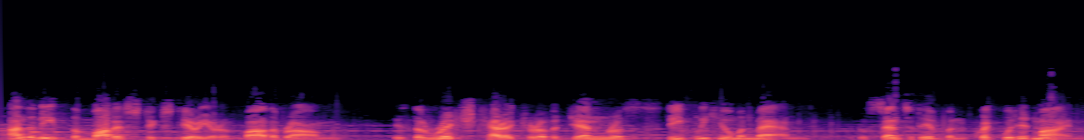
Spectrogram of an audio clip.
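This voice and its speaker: Man, radio drama announcer, theatrical, formal, animated intonation, organ behind, dull vintage recording. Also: mid-range voice, brisk. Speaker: announcer and narrator. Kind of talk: old-time radio drama scripted narration. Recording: scratchy narrow-band vintage radio recording. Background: organ music.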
